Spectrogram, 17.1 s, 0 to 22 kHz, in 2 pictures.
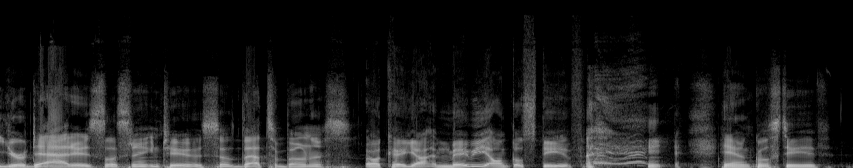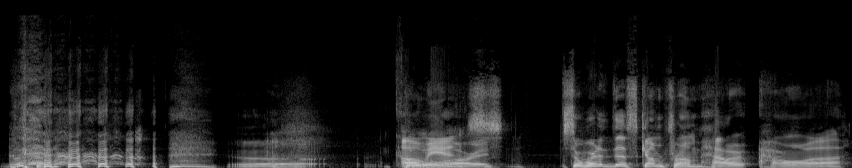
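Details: Adult man with Friedreich's ataxia diagnosed at age 25; the condition causes slurred speech that sounds drunk though he is not; ataxic dysarthria.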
